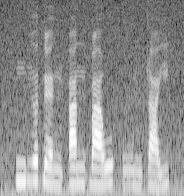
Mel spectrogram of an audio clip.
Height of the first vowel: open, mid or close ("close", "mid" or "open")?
close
